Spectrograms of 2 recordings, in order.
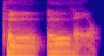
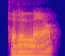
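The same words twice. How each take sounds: First: 들을래요 with falling statement tune. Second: 들을래요 with rising question tune. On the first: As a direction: say 들을래요 flat as a plain statement. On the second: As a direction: lift the end of 들을래요 as a question. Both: Shown as a demonstration.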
